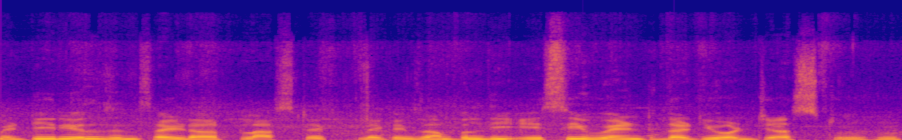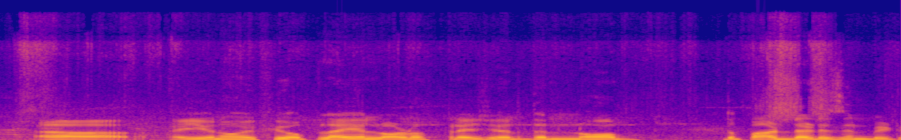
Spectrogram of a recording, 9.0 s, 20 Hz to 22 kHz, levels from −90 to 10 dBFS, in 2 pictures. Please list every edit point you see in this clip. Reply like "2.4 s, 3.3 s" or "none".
none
